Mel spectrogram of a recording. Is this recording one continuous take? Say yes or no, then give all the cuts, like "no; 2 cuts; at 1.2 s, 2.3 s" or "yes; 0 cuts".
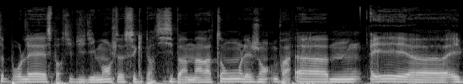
no; 2 cuts; at 1.2 s, 2.9 s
